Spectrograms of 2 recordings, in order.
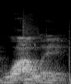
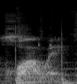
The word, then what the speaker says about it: Huawei: people you know Chinese descent or something not wha wait but Huawei next up we have giant zion.t ending it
